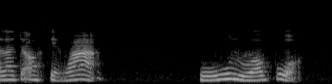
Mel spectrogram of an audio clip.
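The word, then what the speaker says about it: 胡萝卜: แล้ว นะ คะ ว่า ถ้า พินอิน เป็น เสียง เบา เรา จะ ออก กึ่ง เสียง นะ คะ เรา จะ ไม่ ออก เสียง เต็ม นะ ดัง นั้น คำ นี้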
